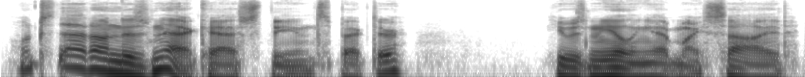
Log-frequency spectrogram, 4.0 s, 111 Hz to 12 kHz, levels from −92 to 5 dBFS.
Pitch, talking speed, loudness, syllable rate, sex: 110 Hz, 195 wpm, -19 LUFS, 5.9 syllables/s, male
